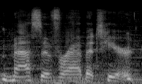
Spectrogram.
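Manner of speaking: ordinary talk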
